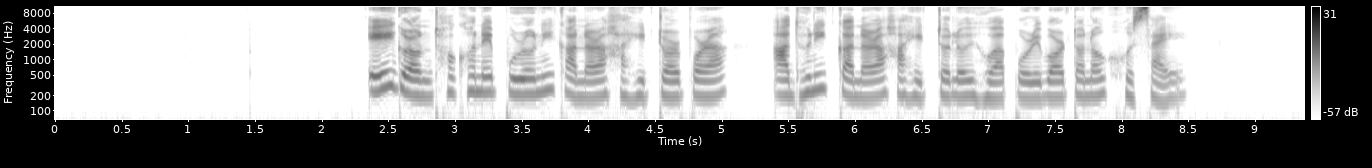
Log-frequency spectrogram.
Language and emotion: Assamese, neutral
